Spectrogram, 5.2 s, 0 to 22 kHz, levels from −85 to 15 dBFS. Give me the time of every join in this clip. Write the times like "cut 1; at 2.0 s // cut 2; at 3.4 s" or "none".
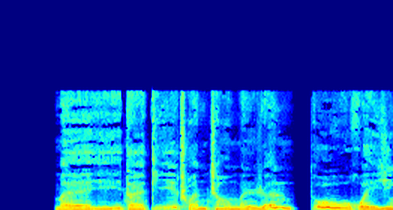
cut 1; at 4.0 s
